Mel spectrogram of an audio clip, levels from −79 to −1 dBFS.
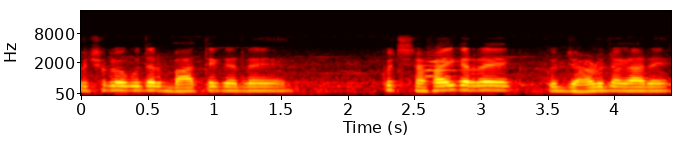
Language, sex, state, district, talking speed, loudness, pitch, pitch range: Hindi, male, Jharkhand, Sahebganj, 245 wpm, -26 LUFS, 155 Hz, 145-170 Hz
